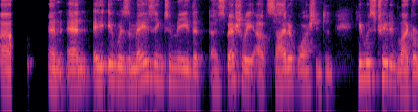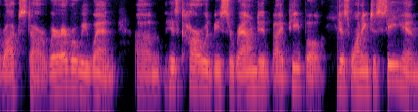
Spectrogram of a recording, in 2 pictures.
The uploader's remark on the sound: From an oral history interview. Via zoom.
